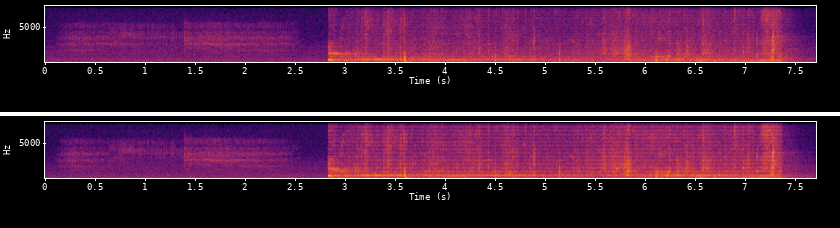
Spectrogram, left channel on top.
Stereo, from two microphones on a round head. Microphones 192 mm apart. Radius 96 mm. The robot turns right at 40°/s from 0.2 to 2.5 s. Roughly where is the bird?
Centre.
